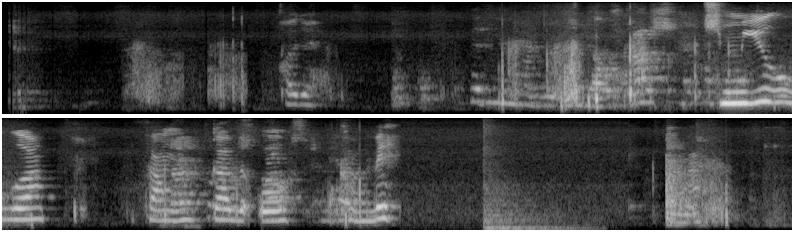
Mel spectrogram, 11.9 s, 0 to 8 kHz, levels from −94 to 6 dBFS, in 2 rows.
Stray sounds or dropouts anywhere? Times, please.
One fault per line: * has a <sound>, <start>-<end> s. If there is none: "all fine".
* has a thud, 9.5-10.5 s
